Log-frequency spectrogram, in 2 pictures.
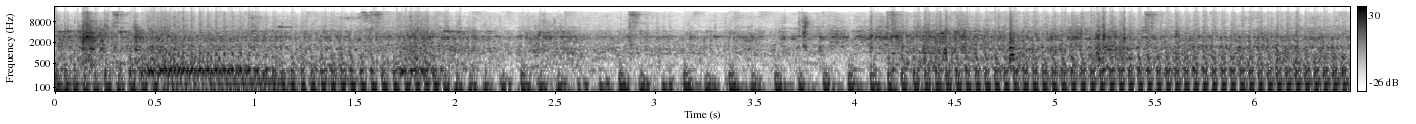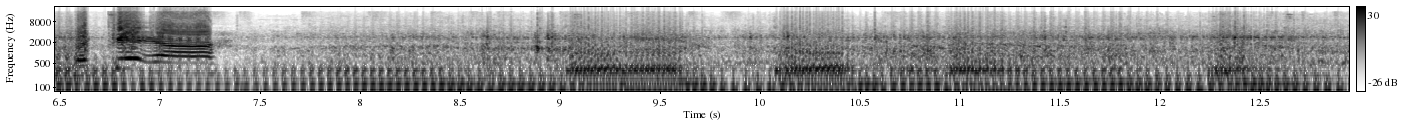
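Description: Modified Honda EX5 underbone motorcycle's small single-cylinder four-stroke engine running loud and close as the bike rides off on a test ride, its sound pulsing unevenly for a couple of seconds about two seconds in. A brief wavering high-pitched call cuts across about seven seconds in.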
